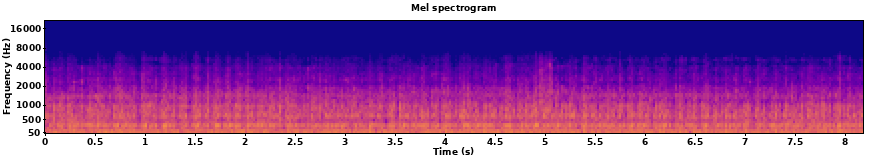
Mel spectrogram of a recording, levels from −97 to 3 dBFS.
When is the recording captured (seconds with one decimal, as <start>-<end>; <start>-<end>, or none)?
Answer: 5.0-7.5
